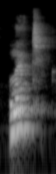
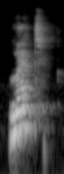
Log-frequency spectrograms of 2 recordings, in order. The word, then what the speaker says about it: Ledaig: Es ese que conocemos como Ledaig. Lechik. Lechik.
